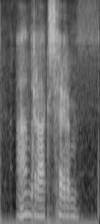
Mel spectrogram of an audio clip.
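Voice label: "aanraakscherm", Dutch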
